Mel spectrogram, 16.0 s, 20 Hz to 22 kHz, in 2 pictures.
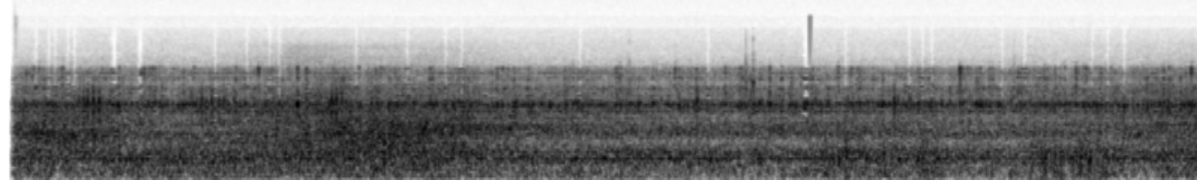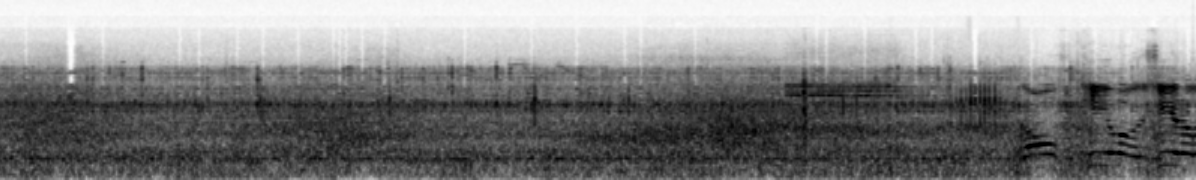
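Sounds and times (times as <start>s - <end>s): wind and road noise: 0.1s - 15.9s.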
